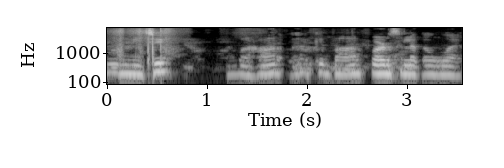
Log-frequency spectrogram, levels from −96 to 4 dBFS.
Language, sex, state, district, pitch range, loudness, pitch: Hindi, female, Uttar Pradesh, Jyotiba Phule Nagar, 185-210 Hz, -21 LUFS, 195 Hz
